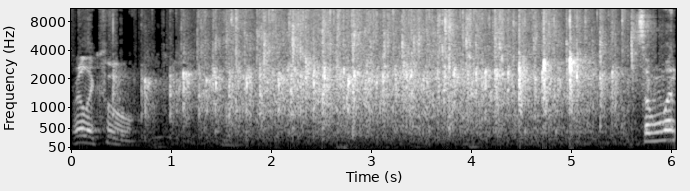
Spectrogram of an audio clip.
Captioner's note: applause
